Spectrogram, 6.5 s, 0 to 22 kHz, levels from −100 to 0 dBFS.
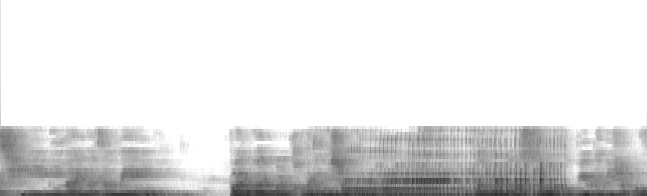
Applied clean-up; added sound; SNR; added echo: none; Burping, eructation; 1 dB; reverberation time 0.5 s.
